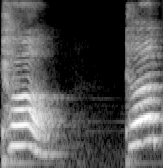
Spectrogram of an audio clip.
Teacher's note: जो ठ की आवाज है वह मुर्धा से ही निकलती है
